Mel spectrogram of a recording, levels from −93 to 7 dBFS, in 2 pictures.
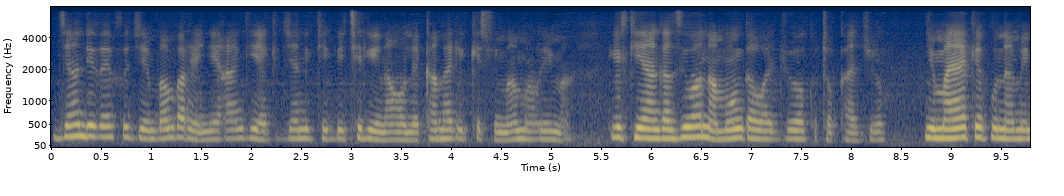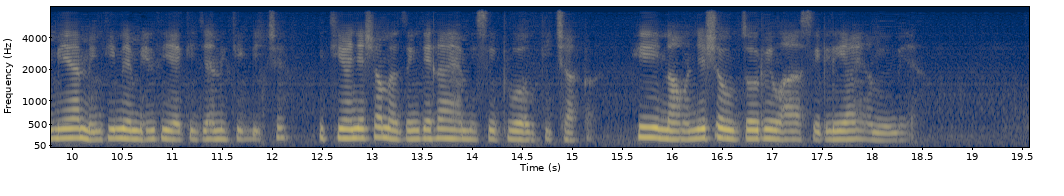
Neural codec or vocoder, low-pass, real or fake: codec, 16 kHz, 0.7 kbps, FocalCodec; 7.2 kHz; fake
